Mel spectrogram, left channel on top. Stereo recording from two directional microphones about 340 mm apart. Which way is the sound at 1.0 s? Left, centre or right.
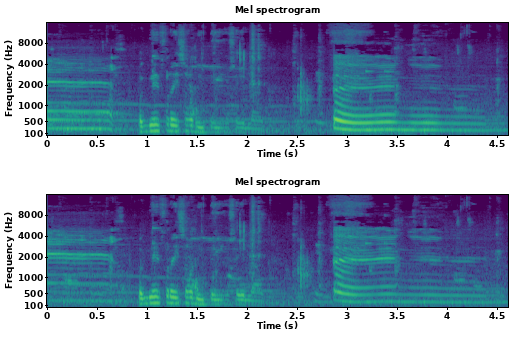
Centre.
